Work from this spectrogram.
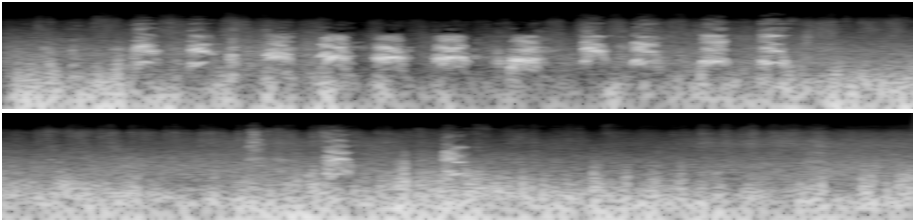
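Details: Two Cocker Spaniels running on Saltburn Beach by the pier in cold weather; a quick series of sharp barks repeats for about three seconds, then a few scattered barks over steady wind and surf rumble.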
